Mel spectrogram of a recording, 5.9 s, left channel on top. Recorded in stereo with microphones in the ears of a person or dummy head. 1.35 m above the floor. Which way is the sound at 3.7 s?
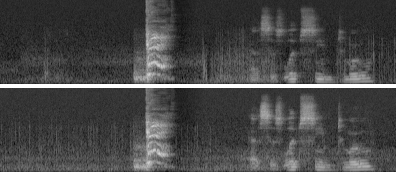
80° right.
